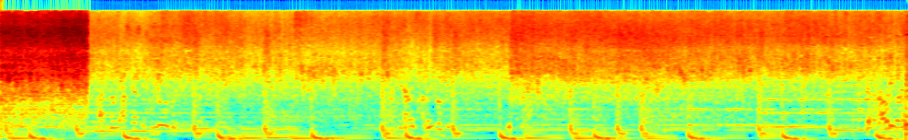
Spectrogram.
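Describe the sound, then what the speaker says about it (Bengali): Marinated katla fish pieces fry in hot oil for a Bengali curd fish dish, a loud steady sizzle broken by rhythmic clattering bursts as the pieces are turned in the pan. "ভালো করে সুন্দর করে ভেজে নিতে হবে"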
